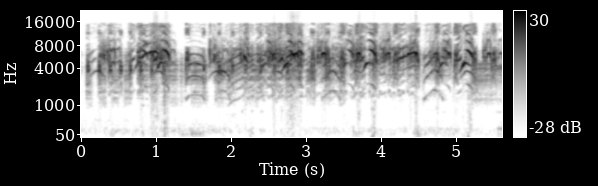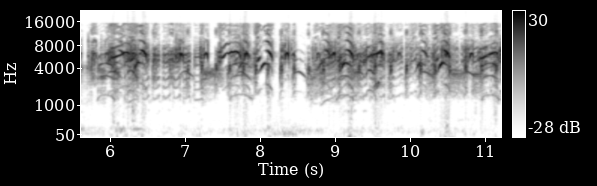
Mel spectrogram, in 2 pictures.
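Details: Continuous flock chatter of small birds, played as a trapping lure: countless high, sharp chirps and arched squeaks layered densely throughout, rising and falling slightly in intensity.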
